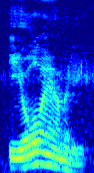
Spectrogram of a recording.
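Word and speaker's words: Eola-Amity: know is it pronounced Eola Amity Hills Ada in Oregon she's like exactly Eola Amity it's almost ran into one but it's two it's Eola and Amity but it kind of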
